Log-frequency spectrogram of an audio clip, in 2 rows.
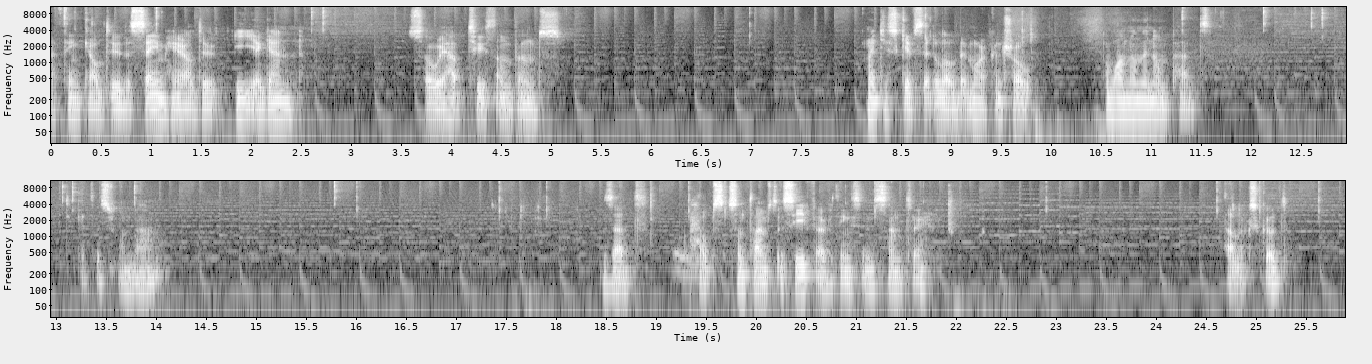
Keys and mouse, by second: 1.6 e, 9.8 KP_1, 16.2 middle click, 17.7 z, 21.5 middle click, 22.0 a, 22.4 a, 24.8 z.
